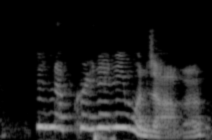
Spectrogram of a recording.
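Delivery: high-pitched objection, dropping at the end; indignant protest. Acted. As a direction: squeak out a protest at the accusation. Trask protests during acted haggling.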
